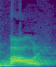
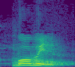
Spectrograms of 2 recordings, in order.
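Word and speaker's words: vowel: बाउल, बाउल is right pronunciation is बाउल, नॉट बोबिल, बोबिल नहीं बोलेंगे, इसे बोलेंगे बाउल।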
